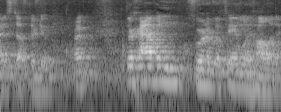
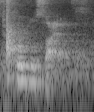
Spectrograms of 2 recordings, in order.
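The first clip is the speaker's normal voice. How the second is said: whispered; 6 dB quieter than usual. Shown as a demonstration. Describing chimps going silent.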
